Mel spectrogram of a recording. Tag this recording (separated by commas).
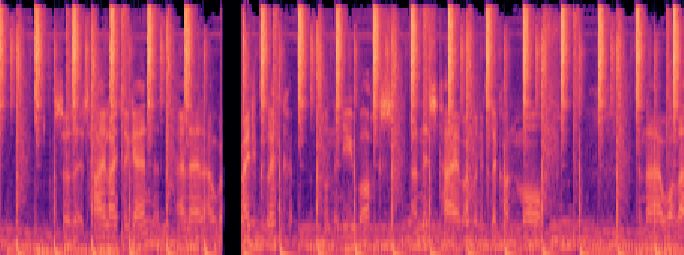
Speech, Music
